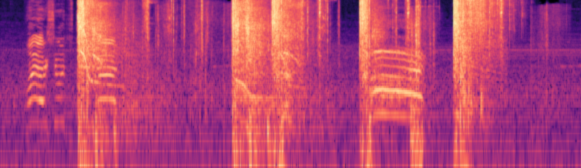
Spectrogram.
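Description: A pistol fires several loud shots that echo in a small room.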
